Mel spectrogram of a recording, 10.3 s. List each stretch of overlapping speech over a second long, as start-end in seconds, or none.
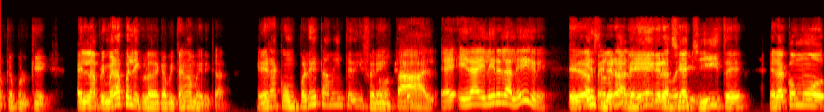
7.1-8.8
